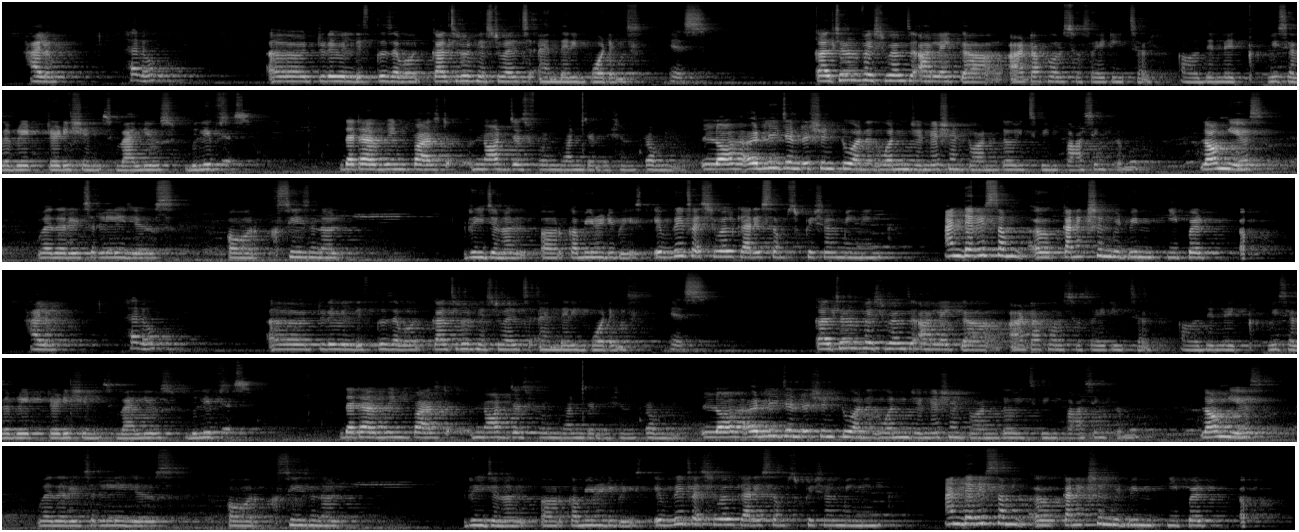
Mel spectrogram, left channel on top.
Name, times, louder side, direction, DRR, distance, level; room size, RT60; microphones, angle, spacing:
voice 1, 0.2-0.6 2.6-6.4 8.1-11.5 11.8-12.3 12.7-15.2 16.3-24.3 24.9-25.6 26.3-27.6 28.1-29.9 30.5-34.8 35.3-37.9 38.3-38.4, left 3 dB, 30° left, 1.2 m, -27 dB
voice 2, 0.9-2.5 6.6-7.5 15.0-15.6, left 1 dB, 10° left, 1.8 m, -38 dB
Male speech man speaking / Child speech kid speaking / Chatter, 12.6-29.9, left 1 dB, 70° left, 5.2 m, -49 dB
23.0 x 20.5 x 6.4 m
head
